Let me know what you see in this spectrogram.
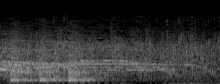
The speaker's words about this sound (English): Y'all give her a big round of applause.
